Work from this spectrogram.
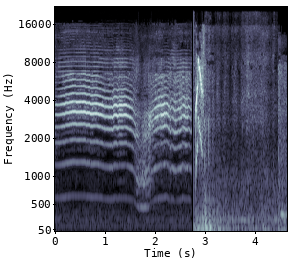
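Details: Domestic cat giving one long, drawn-out meow, a steady nasal wail that holds its pitch, then dips lower and wavers before it breaks off abruptly, followed by a burst of noisy clatter.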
